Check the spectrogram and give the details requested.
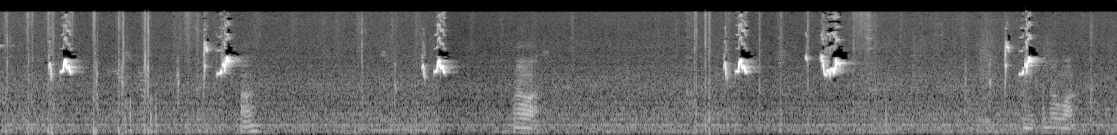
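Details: A tame, newly kept male blue-winged leafbird sings at its mirror image, giving brief high chirps and squeaky double notes at irregular intervals of one to three seconds, with a few soft clicks and rustles between.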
